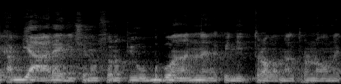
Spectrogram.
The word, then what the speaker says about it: Bhagwan: Comunque, che narra la storia del mitico e leggendario santone indiano Osho, che in realtà si chiama Bhagwan, bisogna pronunciarlo Bhagwan. No, sì, si pronuncia Bhagwan.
